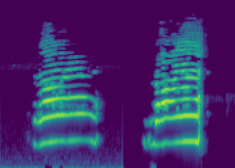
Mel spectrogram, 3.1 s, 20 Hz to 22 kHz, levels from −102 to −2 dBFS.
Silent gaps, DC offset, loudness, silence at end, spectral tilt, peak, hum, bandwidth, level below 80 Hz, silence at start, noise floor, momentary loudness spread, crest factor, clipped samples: none; under 0.1%; -16 LUFS; 0.45 s; 5 dB/octave; -2 dBFS; none; 12.5 kHz; -68 dBFS; 0.45 s; -71 dBFS; 12 LU; 18 dB; under 0.1%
